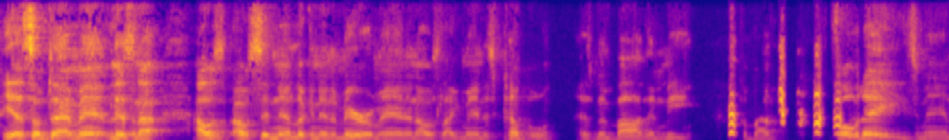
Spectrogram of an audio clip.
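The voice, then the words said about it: Unusually deep voice. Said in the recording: “You got the deep voice.”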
